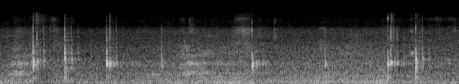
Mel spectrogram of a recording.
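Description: Handball rally: a small rubber ball slapped by bare hands and smacking off the wall, a string of sharp slaps at irregular intervals, two close together near the end, over a steady low background rumble.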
